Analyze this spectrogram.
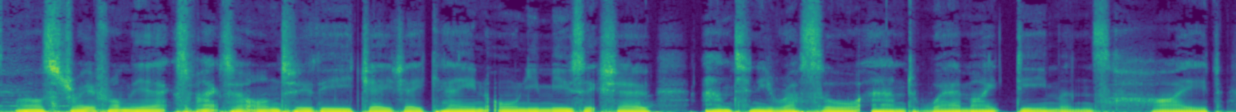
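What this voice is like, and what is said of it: Northern English accent. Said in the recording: “I've still got it, you see, that northern accent.”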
